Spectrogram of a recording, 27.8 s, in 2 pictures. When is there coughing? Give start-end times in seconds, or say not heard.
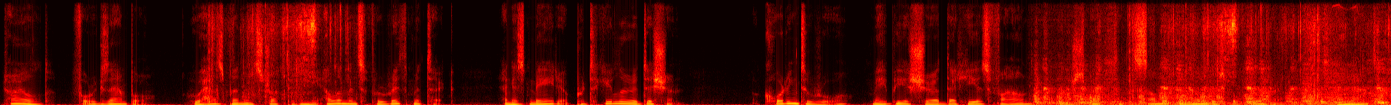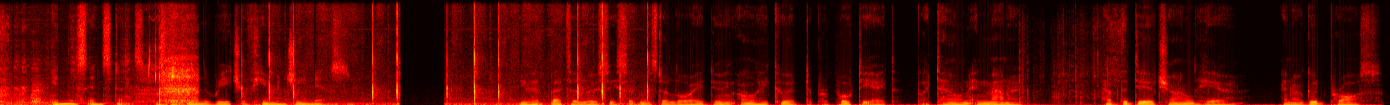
not heard.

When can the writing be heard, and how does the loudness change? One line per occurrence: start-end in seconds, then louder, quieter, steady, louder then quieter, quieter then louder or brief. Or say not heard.
10.2-20.4 steady.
